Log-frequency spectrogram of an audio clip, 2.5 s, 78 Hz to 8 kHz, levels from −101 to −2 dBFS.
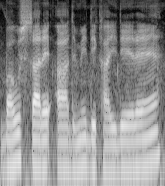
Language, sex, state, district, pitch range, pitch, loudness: Hindi, male, Uttar Pradesh, Saharanpur, 115-125 Hz, 120 Hz, -17 LUFS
